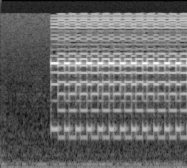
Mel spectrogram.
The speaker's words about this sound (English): phone rang three more times as we sat across the desk in my office, trying to figure out what to do.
